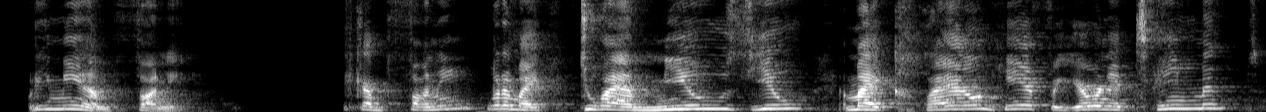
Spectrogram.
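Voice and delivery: rising, mock-offended tough guy; Joe Pesci Goodfellas rant. Quoting Joe Pesci's Goodfellas funny-guy rant, mock offended. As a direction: build from puzzled to menacing. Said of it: "He's like".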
